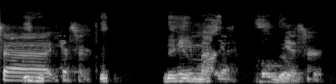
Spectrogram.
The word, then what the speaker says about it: Nehemiah: Nehemiah. Program. Yes, sir. It sounds, it rhymes with Jeremiah.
